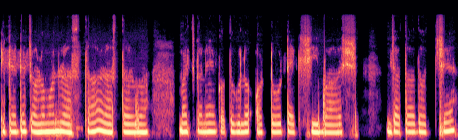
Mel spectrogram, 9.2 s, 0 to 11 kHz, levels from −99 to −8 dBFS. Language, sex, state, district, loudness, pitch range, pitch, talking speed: Bengali, female, West Bengal, North 24 Parganas, -13 LUFS, 190-205 Hz, 195 Hz, 80 wpm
